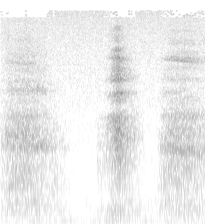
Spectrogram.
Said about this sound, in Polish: Teraz muszę cię osłuchać. Podnieś koszulkę i głośno oddychaj.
